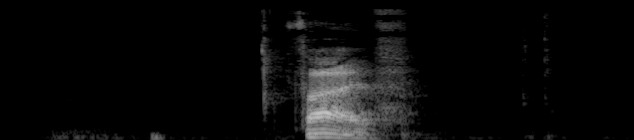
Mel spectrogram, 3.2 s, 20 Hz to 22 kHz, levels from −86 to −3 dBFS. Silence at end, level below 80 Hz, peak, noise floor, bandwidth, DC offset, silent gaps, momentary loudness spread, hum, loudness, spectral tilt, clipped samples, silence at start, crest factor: 1.15 s; -72 dBFS; -12 dBFS; -80 dBFS; 16.5 kHz; under 0.1%; none; 24 LU; none; -29 LUFS; -4.5 dB/octave; under 0.1%; 1.3 s; 26 dB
